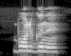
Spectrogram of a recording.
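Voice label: "больгыны", Komi, female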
